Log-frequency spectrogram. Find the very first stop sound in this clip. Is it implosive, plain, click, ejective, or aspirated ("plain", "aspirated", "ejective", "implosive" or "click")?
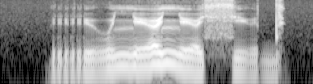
plain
